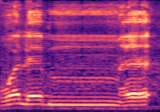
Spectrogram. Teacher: واو زبر وا، لام میم زبر لم، میم مشدد ہے، غنہ ہوگا. اور ایک الف کے برابر میم کو لمبا بھی کریں گے الف مدہ کی وجہ سے. میم الف زبر ما، ولم.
